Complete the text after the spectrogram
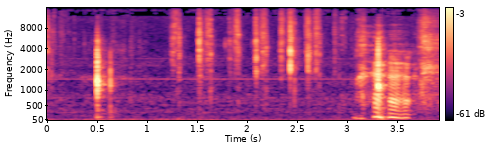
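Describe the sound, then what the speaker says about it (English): A deck of playing cards shuffled during a tabletop game play-through, quick riffling snaps and flicks close to the microphone, ending in a louder burst, with a person speaking nearby. "And then I'm going to shuffle and throw another aging card in there."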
